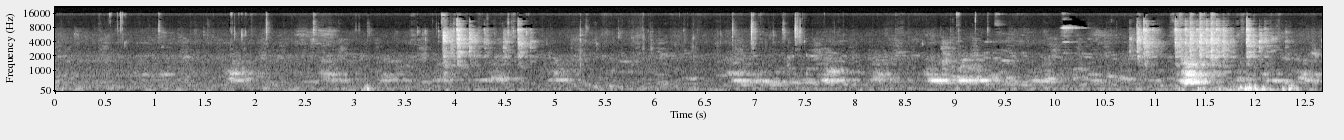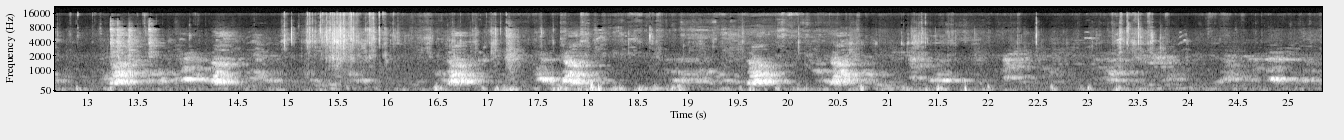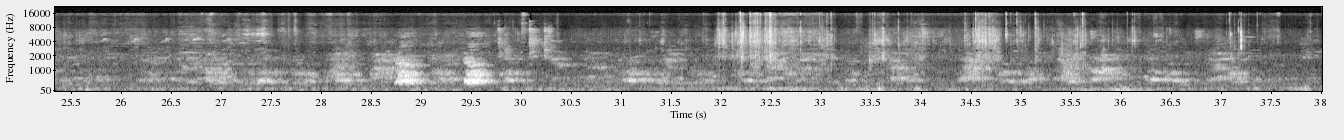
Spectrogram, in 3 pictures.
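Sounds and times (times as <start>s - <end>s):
dogs barking: 1.7s - 2.1s, 2.7s - 5.3s, 6.7s - 10.1s, 10.8s - 37.6s.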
